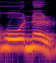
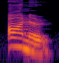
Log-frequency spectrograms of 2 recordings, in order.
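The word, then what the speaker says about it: honour: अ क्या लिखा है ओ ओनर नो नो नोनो ये है ऑनर ऑनर इसको यहां पे एच ओ साथ में है तो चच को क्या कर देंगे साइड में करेंगे इसको कहेंगे आप थोड़ा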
